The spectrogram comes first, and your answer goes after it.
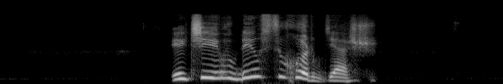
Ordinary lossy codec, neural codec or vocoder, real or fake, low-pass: AAC, 64 kbps; codec, 16 kHz in and 24 kHz out, 0.4 kbps, LongCat-Audio-Codec, four codebook decoder; fake; 10.8 kHz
